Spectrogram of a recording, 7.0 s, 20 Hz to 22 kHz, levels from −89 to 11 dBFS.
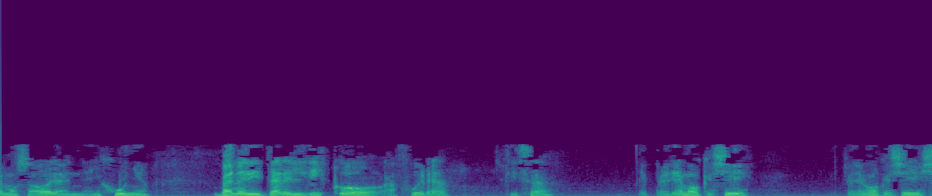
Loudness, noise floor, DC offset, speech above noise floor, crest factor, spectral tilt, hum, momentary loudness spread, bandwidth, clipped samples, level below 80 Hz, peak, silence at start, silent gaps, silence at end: -24 LUFS; -52 dBFS; under 0.1%; 28 dB; 18 dB; -7.5 dB/octave; none; 15 LU; 6.2 kHz; under 0.1%; -50 dBFS; -6 dBFS; 0 s; none; 0 s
